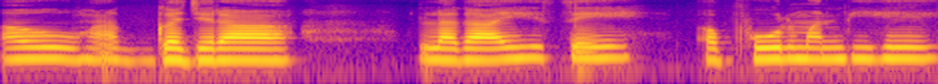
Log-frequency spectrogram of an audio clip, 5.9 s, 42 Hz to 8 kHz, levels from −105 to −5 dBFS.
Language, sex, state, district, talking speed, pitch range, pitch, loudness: Chhattisgarhi, female, Chhattisgarh, Raigarh, 90 wpm, 190-210 Hz, 200 Hz, -16 LUFS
